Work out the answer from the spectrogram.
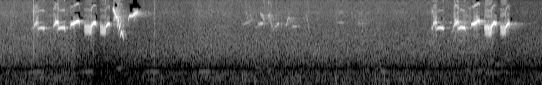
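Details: Double-collared seedeater out of its cage on a walk with its keeper, singing two bright, rapid phrases of high whistled and twittering notes, each about a second and a half long, with softer notes between them over a quiet background.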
